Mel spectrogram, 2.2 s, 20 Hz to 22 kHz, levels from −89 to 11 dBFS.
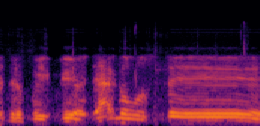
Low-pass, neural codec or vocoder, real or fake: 10.8 kHz; none; real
